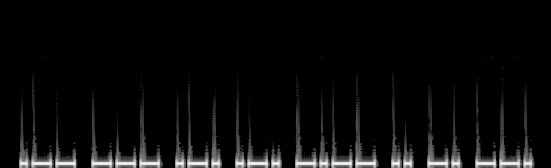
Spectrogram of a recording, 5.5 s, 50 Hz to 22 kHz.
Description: Morse code, heard as a keyed tone, about 19 wpm, 700 Hz. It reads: WORRYING
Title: Sentences with 8-Word Phrases - Spoken Beginning - 20wpm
